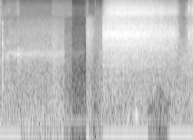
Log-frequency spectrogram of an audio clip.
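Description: Faint steady hiss of open-microphone background noise on a video call. It cuts out briefly about a second in, then comes back a little louder.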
